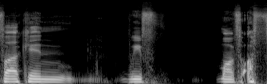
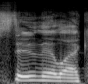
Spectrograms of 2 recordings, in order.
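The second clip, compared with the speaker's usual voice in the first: ordinary talk, nothing marked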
